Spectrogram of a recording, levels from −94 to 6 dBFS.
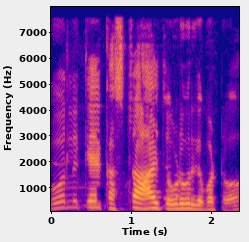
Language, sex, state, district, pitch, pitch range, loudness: Kannada, male, Karnataka, Bellary, 195 Hz, 180-230 Hz, -16 LUFS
